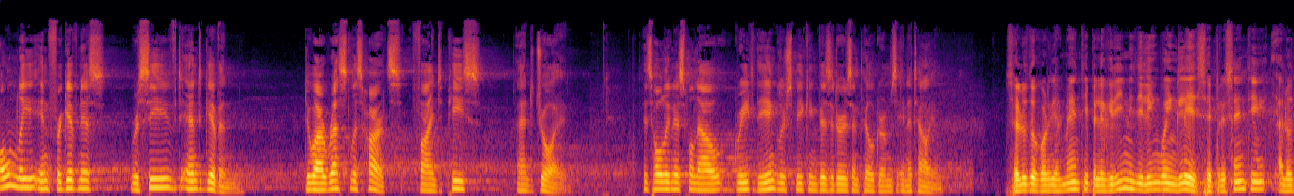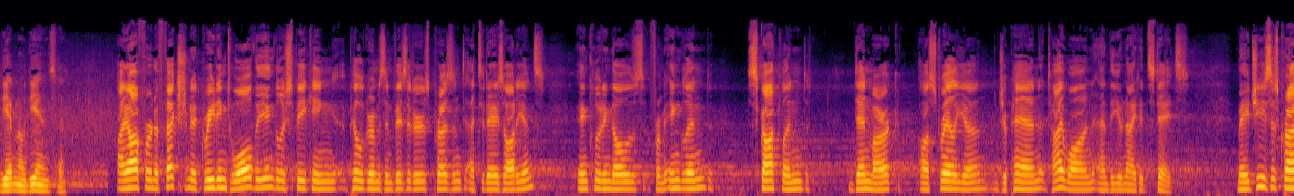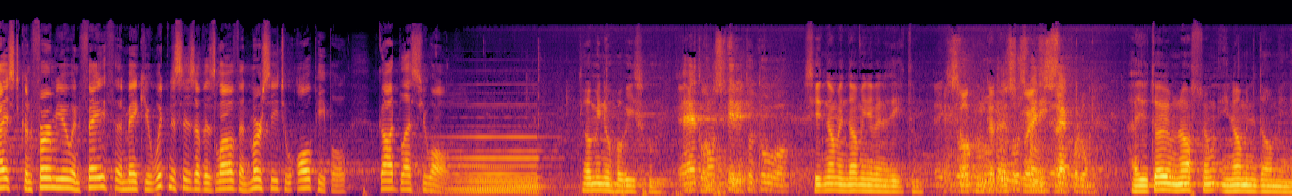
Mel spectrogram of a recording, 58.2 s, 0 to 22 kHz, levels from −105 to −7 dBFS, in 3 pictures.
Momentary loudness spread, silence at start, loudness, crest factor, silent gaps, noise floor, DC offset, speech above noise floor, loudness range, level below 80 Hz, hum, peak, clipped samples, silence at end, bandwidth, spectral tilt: 14 LU; 0 s; -23 LUFS; 20 dB; none; -61 dBFS; under 0.1%; 39 dB; 6 LU; -54 dBFS; none; -2 dBFS; under 0.1%; 0 s; 14 kHz; -6 dB/octave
